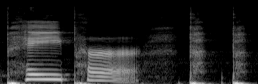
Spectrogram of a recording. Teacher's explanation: in English for instance we say paper PP you release that puff of air well in Spanish you're going to say it much much um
